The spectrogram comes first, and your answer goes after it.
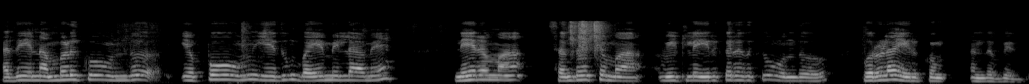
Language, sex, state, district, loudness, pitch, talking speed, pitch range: Tamil, female, Karnataka, Chamarajanagar, -30 LUFS, 190 Hz, 70 wpm, 175-210 Hz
